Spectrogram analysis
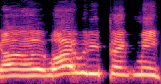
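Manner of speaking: high-pitched mock whine; crying, freaking out. Retelling Verbal breaking down under questioning, high mock-crying. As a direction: imitate a man pleading in tears. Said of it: "He's crying".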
